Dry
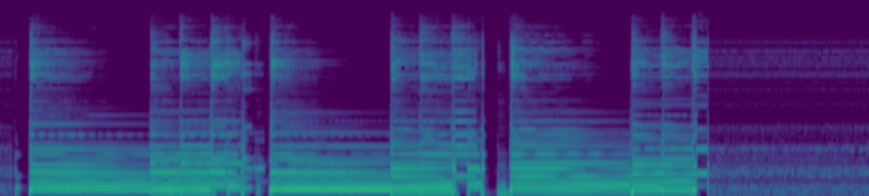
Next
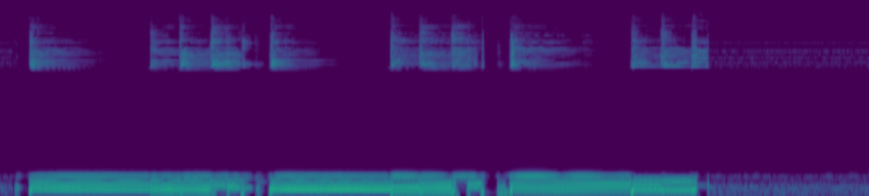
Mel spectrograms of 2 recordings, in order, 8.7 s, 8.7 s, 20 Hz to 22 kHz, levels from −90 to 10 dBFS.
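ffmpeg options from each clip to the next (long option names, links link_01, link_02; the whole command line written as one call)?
ffmpeg -i in.wav -af "afftfilt=real='re*(1-between(b*sr/4096,450,5300))':imag='im*(1-between(b*sr/4096,450,5300))':win_size=4096:overlap=0.75,volume=-5dB" out.wav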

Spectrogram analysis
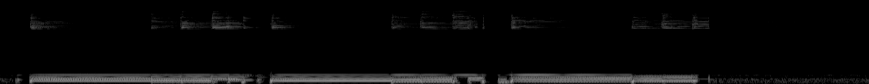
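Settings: ffmpeg -i in.wav -af "acompressor=threshold=-36dB:ratio=6,volume=1dB" out.wav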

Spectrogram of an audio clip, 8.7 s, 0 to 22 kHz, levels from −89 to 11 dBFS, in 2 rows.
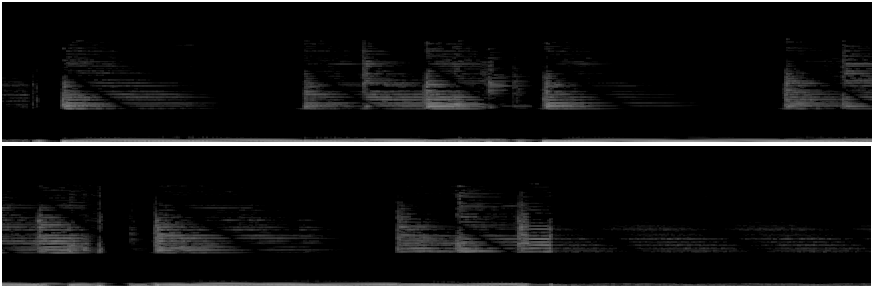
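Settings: ffmpeg -i in.wav -filter_complex "[0:a]asplit=2[link_01][link_02];[link_02]afreqshift=-1.6[link_03];[link_01][link_03]amix=inputs=2:normalize=1,volume=3.5dB" out.wav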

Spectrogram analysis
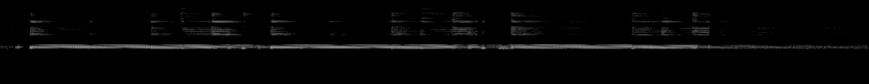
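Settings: ffmpeg -i in.wav -af "afftfilt=real='real(if(lt(b,920),b+92*(1-2*mod(floor(b/92),2)),b),0)':imag='imag(if(lt(b,920),b+92*(1-2*mod(floor(b/92),2)),b),0)':win_size=2048:overlap=0.75,aecho=1:1:581|1162|1743|2324|2905:0.133|0.076|0.0433|0.0247|0.0141,aresample=32000,aresample=44100,volume=2dB" out.wav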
